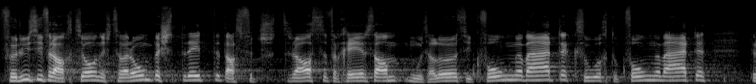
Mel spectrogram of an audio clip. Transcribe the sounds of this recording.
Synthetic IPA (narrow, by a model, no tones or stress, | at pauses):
fʏɾysifɾɑkt͡sjoːnɪʃt͡sʋɑːɾʊnbɛʃtɾɪt̪ːəd̥ɑsfʏɾɑːsəfəɾχeːɾsɑmtmuəsəløːsikkfʊŋːəvæːrd̥əksuəχtʊkfʊŋːəvæːrd̥ə | d̥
